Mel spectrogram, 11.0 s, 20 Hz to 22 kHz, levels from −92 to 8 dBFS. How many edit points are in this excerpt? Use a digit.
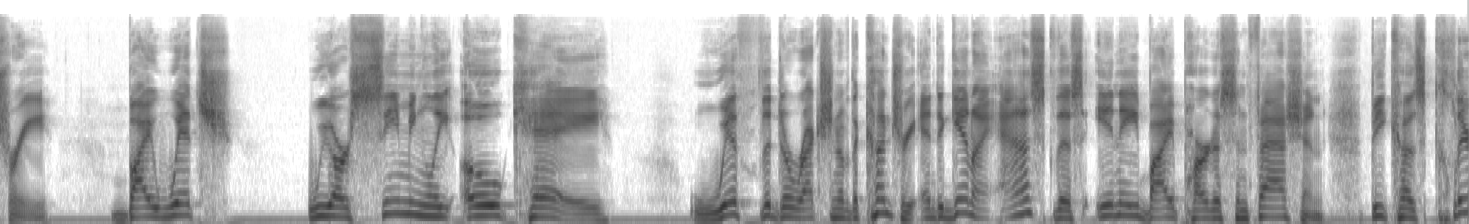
0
